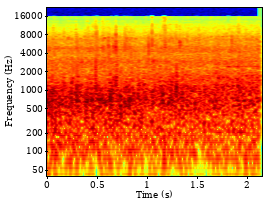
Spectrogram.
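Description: Road traffic on an unpaved gravel road: cars and a van driving past, making a steady noise of engines and tyres on gravel.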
